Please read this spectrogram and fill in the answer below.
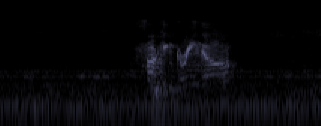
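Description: A person's voice speaking briefly, for about a second in the middle, over a phone or voice-chat line; otherwise faint background with a low steady hum.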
